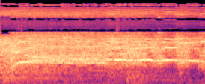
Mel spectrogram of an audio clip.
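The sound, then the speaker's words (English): A woman's terrible shriek, loud and piercing, held for about two seconds as a harsh, strained cry as she hurls herself through a window and falls six stories to a cement courtyard, with no other voices around it. “With a terrible shriek, she hurled herself at the window and fell through.”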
